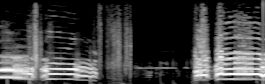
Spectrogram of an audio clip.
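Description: A rooster crows loudly, two long strained calls separated by a quieter stretch of scattered clucks and rustling. No one speaks.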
